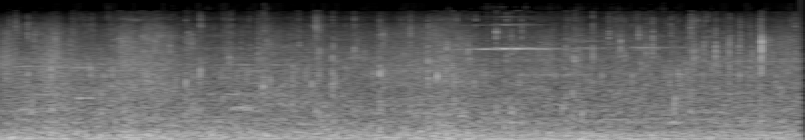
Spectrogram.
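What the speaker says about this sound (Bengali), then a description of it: "ছিটতেছে খুব, ভাজতে হবে" Tomato sauce frying and spattering in a pan, a continuous dense sizzling crackle that holds steady and fairly loud throughout, with no talk over it.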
